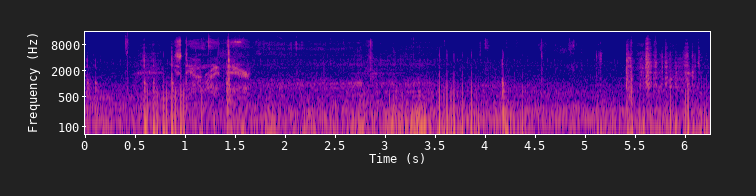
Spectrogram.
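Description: A man whispering close to the microphone, with scattered short clicks and rustles.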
